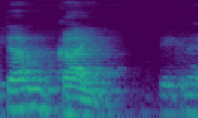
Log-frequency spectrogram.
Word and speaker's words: chi: The term का देख रहे हैं सीएचआई has been derived from the Greek letter which is pronounce S की।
